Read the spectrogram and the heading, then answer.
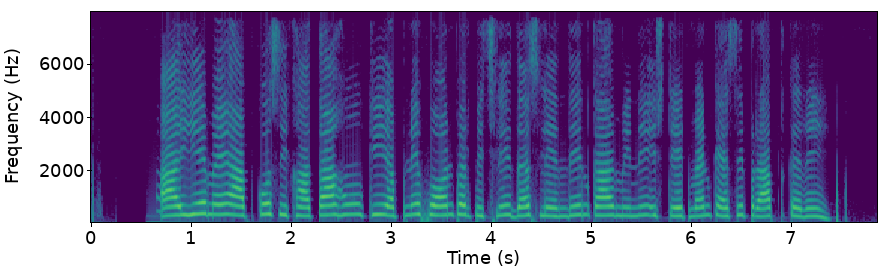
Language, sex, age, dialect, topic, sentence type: Hindi, female, 18-24, Garhwali, banking, statement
